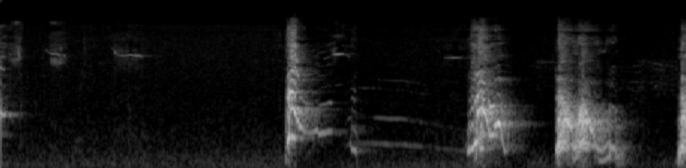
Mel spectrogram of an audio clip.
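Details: Dog barking: faint thin whistles and quiet tones for the first four seconds, then a sharp harmonic bark near four seconds, and two loud, drawn-out, wavering barks with a howling edge after six seconds.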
